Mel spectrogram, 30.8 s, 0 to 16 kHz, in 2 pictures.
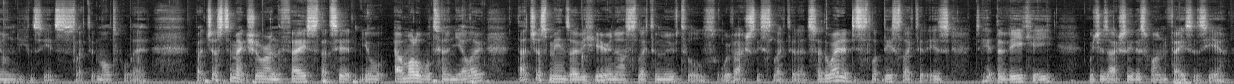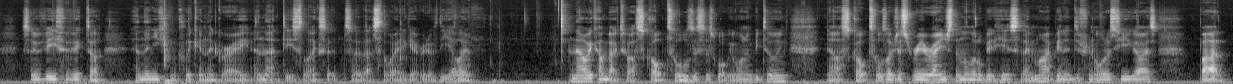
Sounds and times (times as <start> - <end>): Speech: 0.0 - 21.4, 22.4 - 30.8.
